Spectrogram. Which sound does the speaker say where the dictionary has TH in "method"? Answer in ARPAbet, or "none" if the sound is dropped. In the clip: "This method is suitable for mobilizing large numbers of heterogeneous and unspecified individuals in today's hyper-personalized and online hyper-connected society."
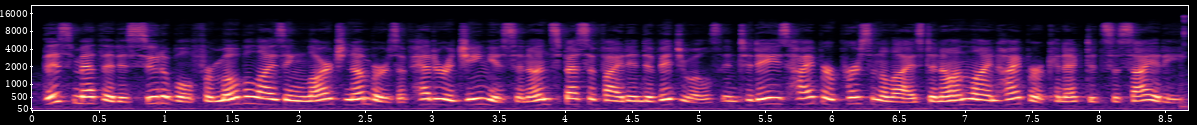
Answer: TH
